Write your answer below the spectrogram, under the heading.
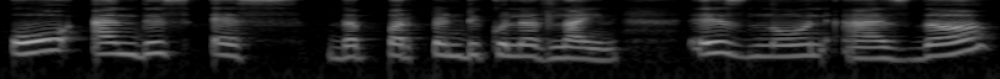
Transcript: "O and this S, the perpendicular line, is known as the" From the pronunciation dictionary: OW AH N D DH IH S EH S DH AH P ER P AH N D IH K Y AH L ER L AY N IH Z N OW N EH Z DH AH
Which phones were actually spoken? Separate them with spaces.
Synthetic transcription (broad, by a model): OW AH N D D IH S EH S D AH P ER P AH N D IH K Y AH L ER L AY N IH Z N OW N EH Z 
